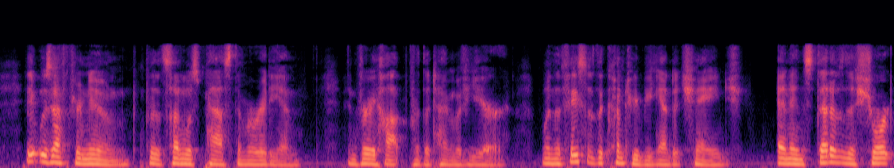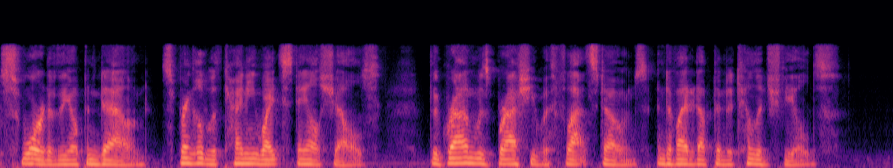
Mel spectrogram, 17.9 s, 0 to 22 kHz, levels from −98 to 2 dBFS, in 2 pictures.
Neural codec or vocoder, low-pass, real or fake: codec, 16 kHz, 4 kbps, FreqCodec, smaller model; 7.2 kHz; fake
